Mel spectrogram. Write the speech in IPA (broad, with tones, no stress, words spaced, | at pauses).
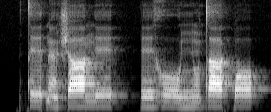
te˦ɗɛ̃˨ʃaː˦ŋe˦ | e˨˦ɣoː˦˨ ɲũ˧taː˦k͡pɔ˦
